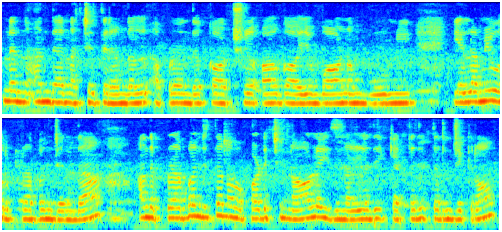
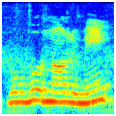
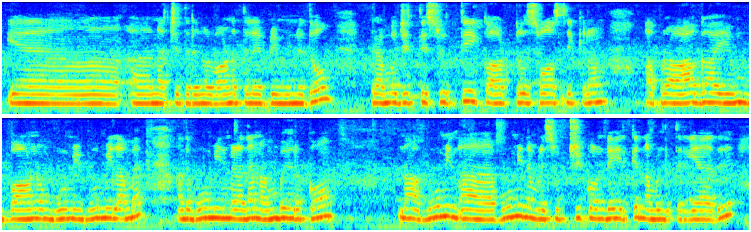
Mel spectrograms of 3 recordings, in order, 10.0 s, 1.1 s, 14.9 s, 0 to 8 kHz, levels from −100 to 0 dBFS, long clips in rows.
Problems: constant background noise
